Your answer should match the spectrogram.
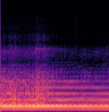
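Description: Band electric guitars holding one chord and letting it ring out, the closing chord of the song.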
